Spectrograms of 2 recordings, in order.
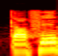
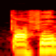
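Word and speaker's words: ق: এর মাখরাজ হলো জিহ্বার পিছনের অংশ উপরের নরম তালুর সাথে লাগবে। ওকে? জিহ্বার পিছনের অংশ উপরের নরম তালুর সাথে লাগবে। পড়ার সময় আওয়াজ একটু শক্ত ও মোটা হবে। এটি সাধারণ কফ কাফের মত পাতলা নয়। কাফের মত পাতলা নয়। এটি সাধারণ কাফের মত পাতলা নয়। মুখ একটু ভারি করে বলুন।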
